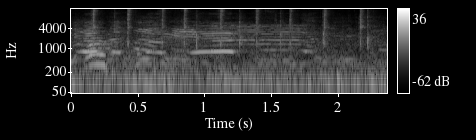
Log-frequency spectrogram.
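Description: Indistinct voices of softball players and spectators calling out across the field, mixed with many sharp clicks.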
